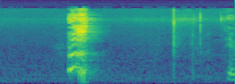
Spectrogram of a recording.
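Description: A single sharp, abrupt gulping hiccup, then quiet with faint background sounds.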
